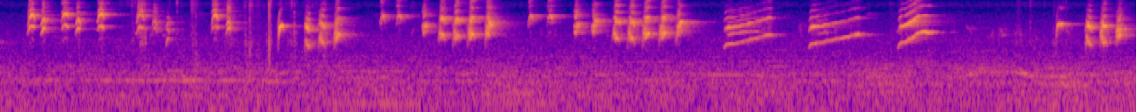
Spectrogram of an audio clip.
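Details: Energetic long-tailed shrike song rich in varied phrases, recorded at home in a densely populated area as a lure for quiet shrikes: dense high chirping, then a series of rising, whistled sweeps repeated about every second.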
